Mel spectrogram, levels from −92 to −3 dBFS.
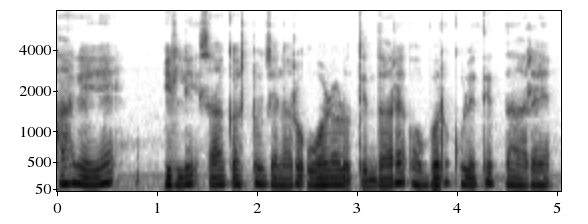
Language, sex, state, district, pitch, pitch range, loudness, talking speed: Kannada, male, Karnataka, Bangalore, 120 Hz, 115-135 Hz, -15 LUFS, 85 wpm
